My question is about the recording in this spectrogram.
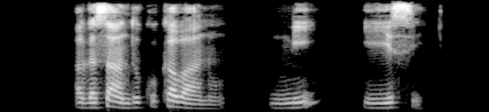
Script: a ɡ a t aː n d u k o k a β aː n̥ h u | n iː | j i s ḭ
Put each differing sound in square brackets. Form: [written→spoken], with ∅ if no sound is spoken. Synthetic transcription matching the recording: a ɡ a [t→s] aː n d u k [o→u] k a β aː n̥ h u | n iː | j i s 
